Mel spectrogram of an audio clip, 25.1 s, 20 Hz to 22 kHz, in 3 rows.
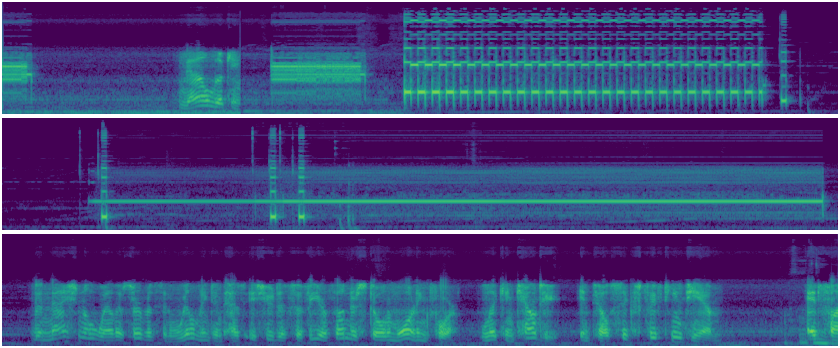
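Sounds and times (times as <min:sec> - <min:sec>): electronic alarm beeping rapidly: 0:02.7 - 0:07.8
steady warning alarm tone: 0:02.7 - 0:07.8.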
